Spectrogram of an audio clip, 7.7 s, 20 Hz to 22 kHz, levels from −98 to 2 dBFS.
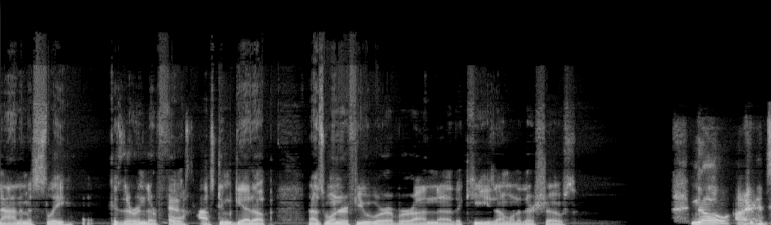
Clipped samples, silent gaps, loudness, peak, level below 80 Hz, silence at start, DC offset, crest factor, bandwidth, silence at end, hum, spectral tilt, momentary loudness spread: under 0.1%; 6.32-6.71 s; -24 LUFS; -6 dBFS; -42 dBFS; 0 s; under 0.1%; 18 dB; 16 kHz; 0 s; none; -6 dB/octave; 9 LU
